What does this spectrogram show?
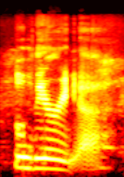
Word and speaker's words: Lyria: Lyria. Lyria. It's pronounced much the same as lyrium.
